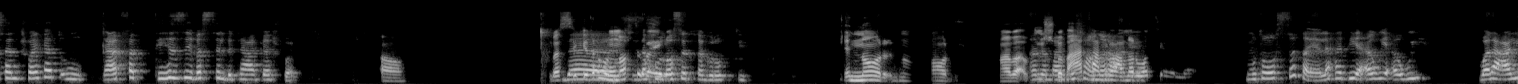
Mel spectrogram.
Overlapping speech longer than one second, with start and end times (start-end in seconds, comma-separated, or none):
10.3-11.5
